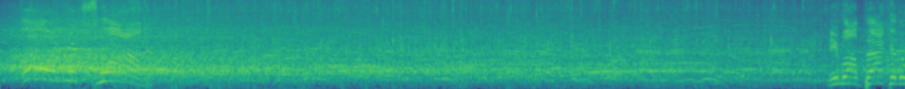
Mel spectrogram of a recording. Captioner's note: crowd cheering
